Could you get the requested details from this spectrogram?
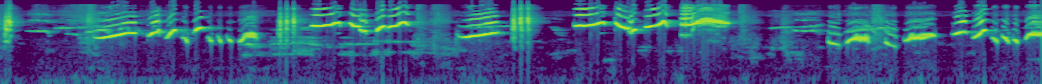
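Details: Oriental magpie-robin song serving as a lure for other birds, a long dense medley of sweet whistles, slurred upslurs and downslurs, and buzzy chatters with almost no pause.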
